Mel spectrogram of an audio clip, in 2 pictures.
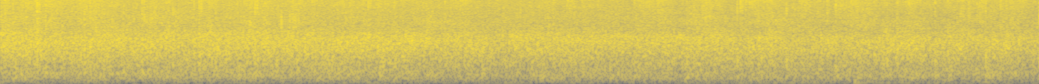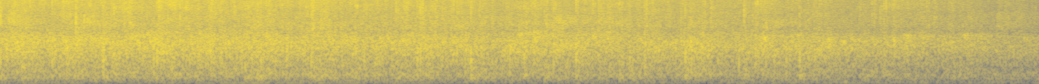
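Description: Large audience applauding, many people clapping steadily, the applause slowly dying down toward the end.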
